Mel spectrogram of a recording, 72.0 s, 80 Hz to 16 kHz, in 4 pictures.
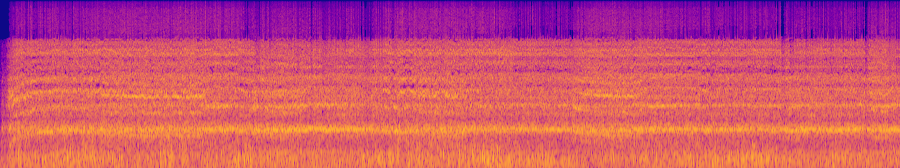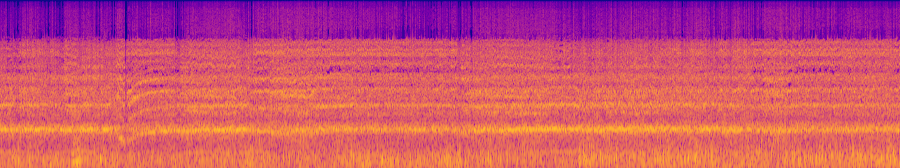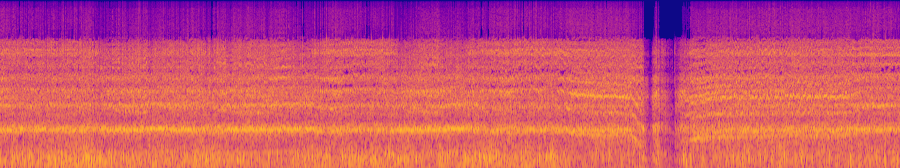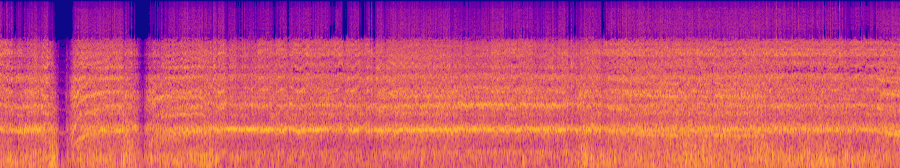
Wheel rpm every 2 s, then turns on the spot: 170, 210, 220, 230, 220, 230, 220, 230, 230, 230, 210, 210, 230, 230, 220, 220, 230, 230, 230, 220, 220, 230, 220, 220, 130, 190, 220, 150, 150, 220, 230, 220, 230, 220, 220, 230.
none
